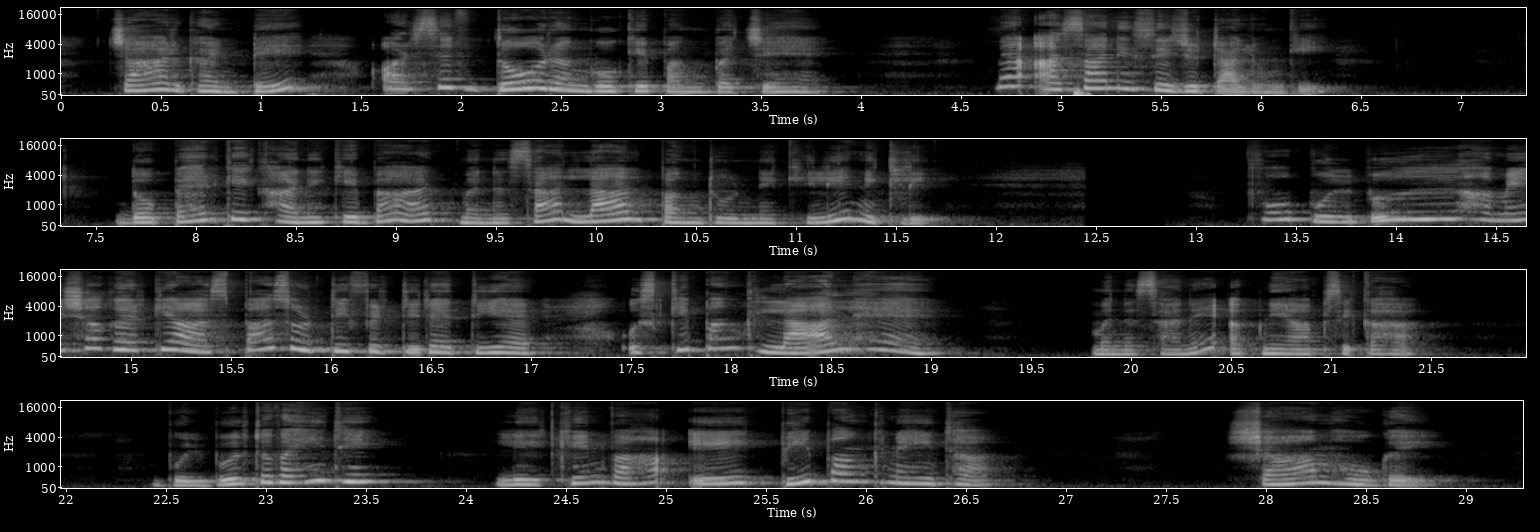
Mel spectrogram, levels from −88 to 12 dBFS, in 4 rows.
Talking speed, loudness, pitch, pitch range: 125 wpm, -27 LUFS, 255 Hz, 210-330 Hz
